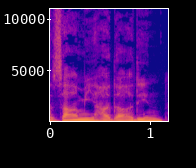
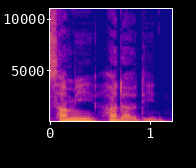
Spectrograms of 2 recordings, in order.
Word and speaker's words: Haddadin: Also ich kriege ja alle möglichen Aussprachen ähm, von äh, Sami zu Hadadin. Das machen die Amerikaner immer ganz gerne. Da heiße ich mal Sami Hadadin. Ähm, aber in der Tat heißt es wirklich Sami Hadadin.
